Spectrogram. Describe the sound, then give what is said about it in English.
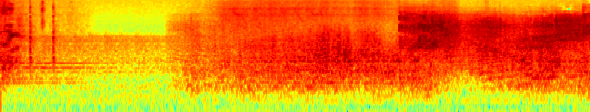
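A Norwegian helicopter's roaring engine noise over the Antarctic tundra, chasing a sled dog, builds steadily and holds loud, a dense rushing drone that swells after a quieter start with a few faint clicks. “open on a sled dog fleeing from a Norwegian helicopter across the Antarctic tundra, dodging rifle shots and dropping grenades.”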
